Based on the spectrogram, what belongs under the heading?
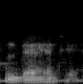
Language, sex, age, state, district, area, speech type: Assamese, male, 45-60, Assam, Dhemaji, urban, conversation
